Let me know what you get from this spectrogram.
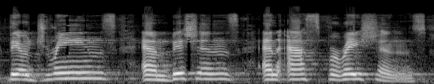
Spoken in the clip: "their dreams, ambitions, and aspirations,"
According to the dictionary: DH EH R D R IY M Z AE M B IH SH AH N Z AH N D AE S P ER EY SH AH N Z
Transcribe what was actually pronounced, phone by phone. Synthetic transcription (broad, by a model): DH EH R D R IY M Z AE M B IH SH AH N Z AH N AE S P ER EY SH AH N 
